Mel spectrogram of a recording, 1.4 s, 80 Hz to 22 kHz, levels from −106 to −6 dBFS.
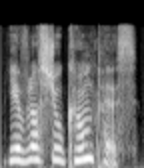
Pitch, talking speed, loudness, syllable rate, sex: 270 Hz, 210 wpm, -14 LUFS, 4.9 syllables/s, female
